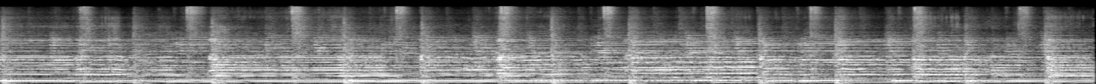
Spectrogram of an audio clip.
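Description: Live band playing an instrumental passage: bowed violin and guitar over sustained low notes, with regular drum hits.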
